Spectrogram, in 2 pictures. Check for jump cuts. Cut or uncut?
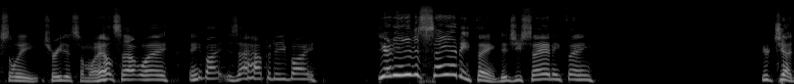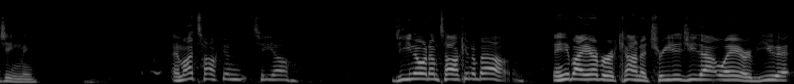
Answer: cut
